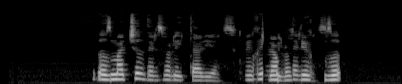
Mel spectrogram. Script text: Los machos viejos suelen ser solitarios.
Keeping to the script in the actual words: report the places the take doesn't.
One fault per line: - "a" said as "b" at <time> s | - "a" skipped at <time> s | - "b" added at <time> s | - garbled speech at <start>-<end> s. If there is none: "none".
- "viejos suelen" skipped at 1.5 s
- garbled speech at 2.4-3.4 s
